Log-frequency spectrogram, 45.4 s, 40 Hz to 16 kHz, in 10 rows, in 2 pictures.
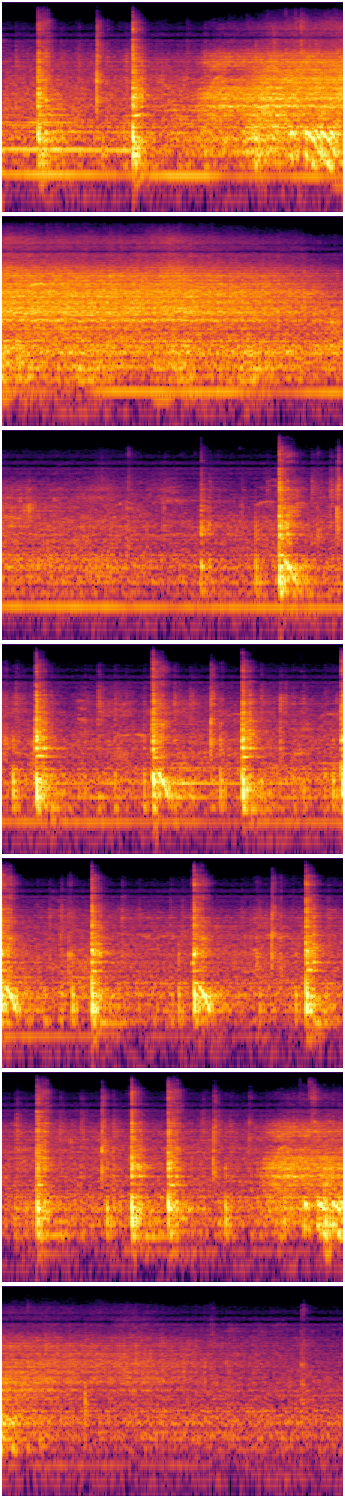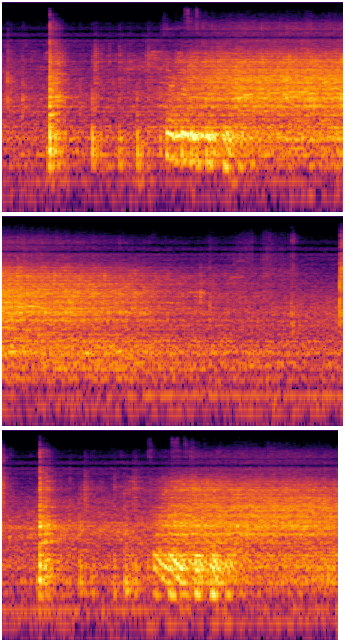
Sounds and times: Speech: 0:02.1 - 0:05.1, 0:26.2 - 0:27.6, 0:33.8 - 0:35.1, 0:42.8 - 0:44.0.

